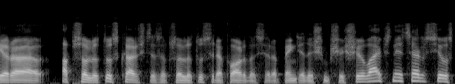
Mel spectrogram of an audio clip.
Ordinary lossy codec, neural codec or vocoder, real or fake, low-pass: Opus, 32 kbps; codec, 16 kHz, 2 kbps, FunCodec, trained on LibriTTS, 25 frames a second; fake; 7.2 kHz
